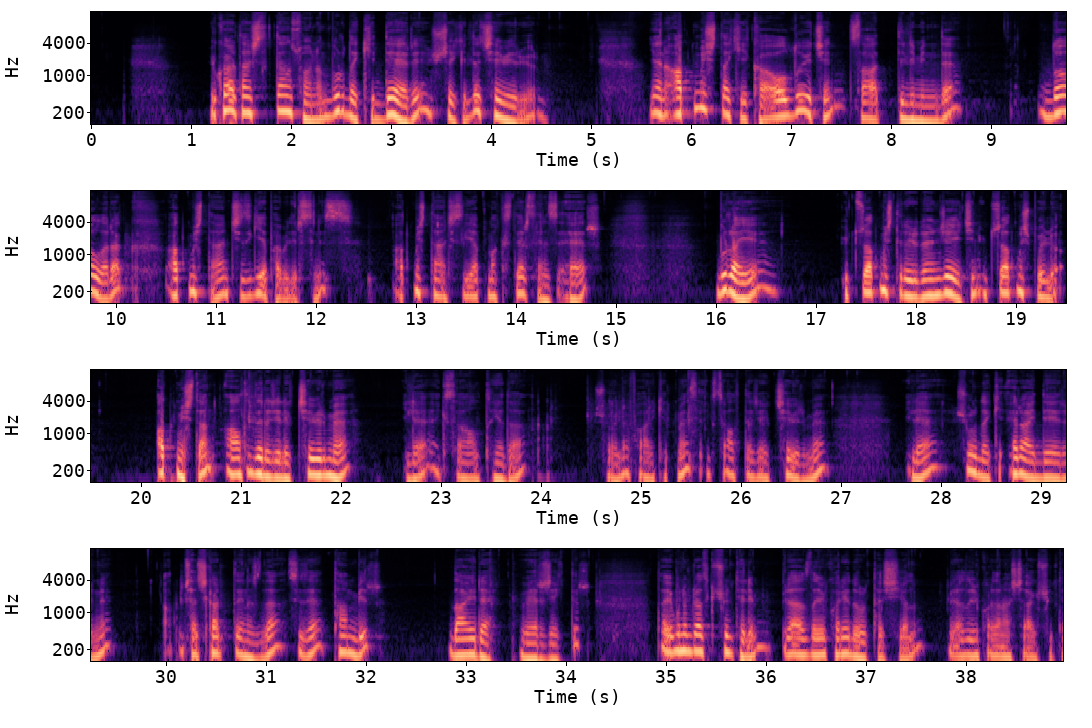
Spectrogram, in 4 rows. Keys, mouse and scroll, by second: 1.3 Tab, 2.3 click, 3.0 r, 4.6 click, 13.5 scroll down 1, 13.8 shift+middle click, 14.6 n, 15.3 click, 15.9 click, 19.2-20.9 drag, 23.2-25.3 drag, 26.4 click, 27.0 click, 28.2 click, 29.2-30.4 drag, 31.5-32.1 scroll down 2, 33.0-33.7 scroll up 3, 33.8 shift+middle drag, 34.3 Tab, 35.1 s, 35.6 click, 36.1 scroll down 2, 36.3 shift+middle click, 37.0 click, 37.8 s, 38.2 y.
